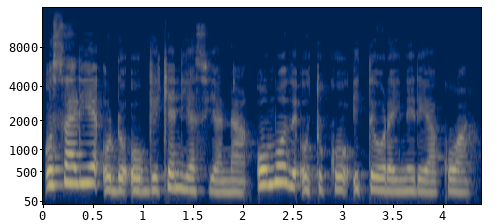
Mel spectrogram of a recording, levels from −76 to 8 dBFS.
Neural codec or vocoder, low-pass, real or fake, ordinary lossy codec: vocoder, 44.1 kHz, 128 mel bands, Pupu-Vocoder; 14.4 kHz; fake; none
